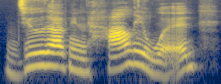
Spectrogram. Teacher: She raises her intonation a bit and stresses on the first syllable in Hollywood.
